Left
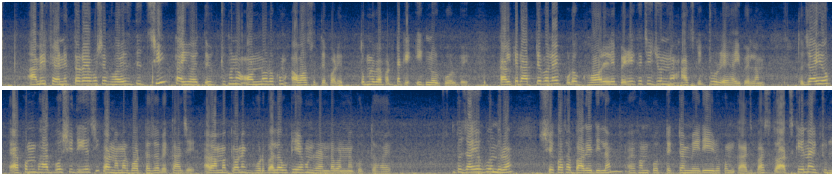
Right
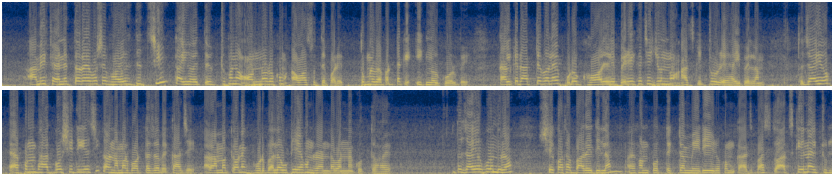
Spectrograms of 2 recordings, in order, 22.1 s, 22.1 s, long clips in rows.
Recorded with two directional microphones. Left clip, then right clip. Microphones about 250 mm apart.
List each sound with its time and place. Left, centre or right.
0.3 s a woman's voice: centre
